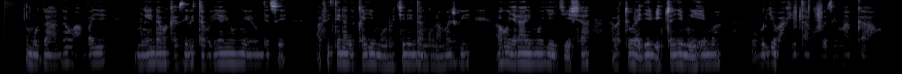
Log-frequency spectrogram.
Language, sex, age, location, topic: Kinyarwanda, male, 18-24, Kigali, health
